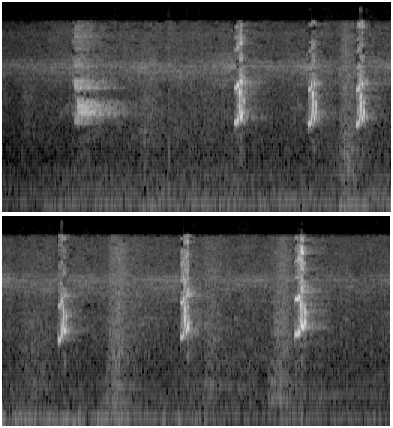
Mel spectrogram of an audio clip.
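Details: Ruby-throated bulbul, genuine voice intended to lure and tutor songbirds: six or so sharp, clipped chip notes, spaced irregularly every half second or more, over a soft background hiss.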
